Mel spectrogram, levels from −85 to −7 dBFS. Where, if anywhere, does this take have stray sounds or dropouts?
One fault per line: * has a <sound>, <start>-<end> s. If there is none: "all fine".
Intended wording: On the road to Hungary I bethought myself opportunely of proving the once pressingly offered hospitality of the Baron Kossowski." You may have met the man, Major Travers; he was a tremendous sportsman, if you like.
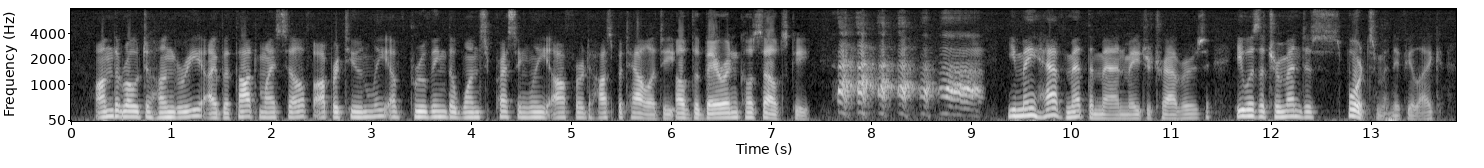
* has a laugh, 7.6-9.2 s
